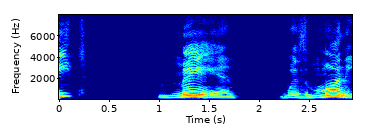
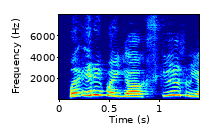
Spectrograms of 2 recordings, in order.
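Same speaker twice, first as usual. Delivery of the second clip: higher, louder, stretched by a real yawn; through a yawn; 9 semitones higher, 6 dB louder than usual. Real, not acted. Apologizing to viewers mid-yawn, yawning. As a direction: let a yawn pull the words up. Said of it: "I'm yawning".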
